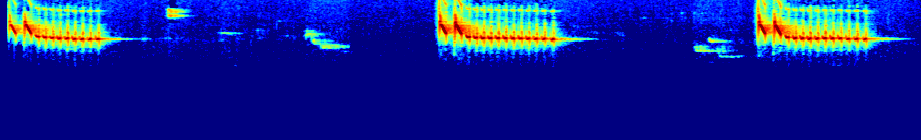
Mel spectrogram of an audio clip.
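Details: Eurasian blue tit song: loud phrases opening with high thin notes, then a fast trill of about a dozen notes lasting a second, repeated roughly every three seconds, with faint soft notes between phrases.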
